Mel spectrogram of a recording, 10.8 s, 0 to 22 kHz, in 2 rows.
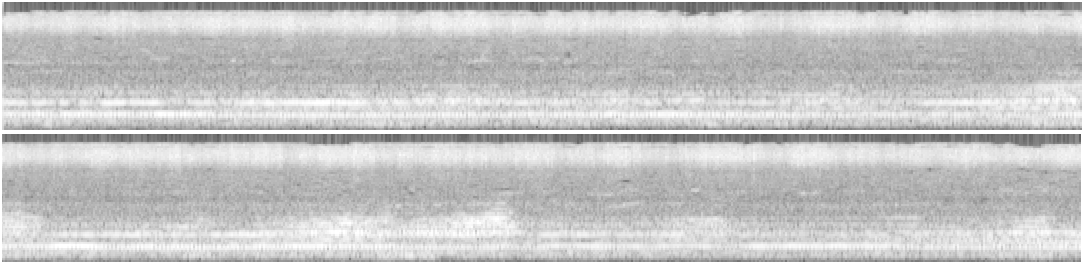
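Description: Aeolian wind harp tuned to A=432 Hz, its strings sounding a steady drone as the wind plays them, with higher overtones swelling and fading a few times.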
